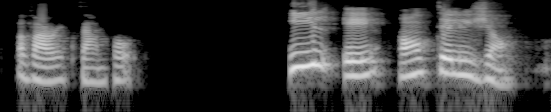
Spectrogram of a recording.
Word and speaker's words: intelligent: Il est intelligent. Notice that I stopped my pronunciation at the en, which makes the sound. The T was not pronounced in the masculine.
